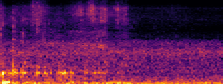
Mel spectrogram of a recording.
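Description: Near silence: faint room tone, with one soft, faint knock right at the start.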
